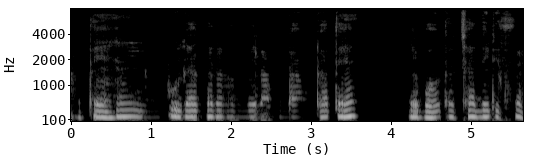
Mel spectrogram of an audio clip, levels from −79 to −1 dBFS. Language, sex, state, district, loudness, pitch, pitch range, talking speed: Hindi, male, Bihar, Muzaffarpur, -35 LUFS, 165 Hz, 160-170 Hz, 115 wpm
